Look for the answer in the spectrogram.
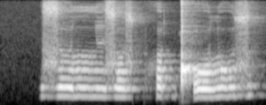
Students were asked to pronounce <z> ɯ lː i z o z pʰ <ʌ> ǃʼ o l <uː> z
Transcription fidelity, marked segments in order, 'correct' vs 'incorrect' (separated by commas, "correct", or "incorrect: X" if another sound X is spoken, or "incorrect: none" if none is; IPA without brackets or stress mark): correct, correct, incorrect: u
